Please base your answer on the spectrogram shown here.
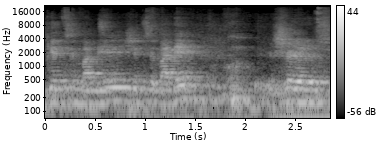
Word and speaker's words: Gethsémané: Le jardin de Getsemané la prononciation disent Gsemané.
